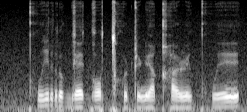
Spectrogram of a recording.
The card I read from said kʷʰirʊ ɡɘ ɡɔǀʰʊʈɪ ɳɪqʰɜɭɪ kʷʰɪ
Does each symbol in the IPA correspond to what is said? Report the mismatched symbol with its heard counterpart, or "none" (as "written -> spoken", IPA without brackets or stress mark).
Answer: ɘ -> ɛ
